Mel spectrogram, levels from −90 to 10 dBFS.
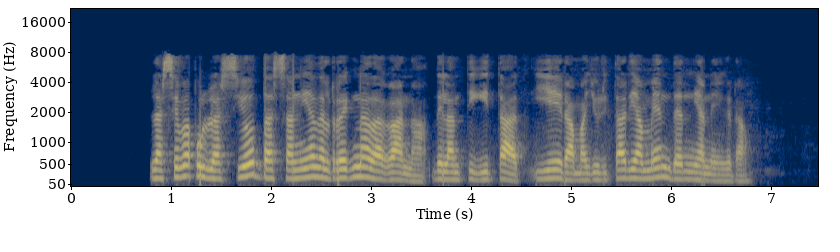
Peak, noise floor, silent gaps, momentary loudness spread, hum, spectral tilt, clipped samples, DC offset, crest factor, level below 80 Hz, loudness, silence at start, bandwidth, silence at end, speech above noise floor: -2 dBFS; under -90 dBFS; none; 8 LU; none; -4 dB/octave; under 0.1%; under 0.1%; 16 dB; -56 dBFS; -17 LUFS; 0.8 s; 8 kHz; 0.7 s; over 73 dB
